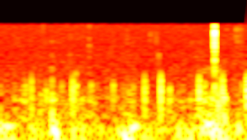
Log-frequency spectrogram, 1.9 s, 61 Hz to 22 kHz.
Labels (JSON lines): {"label": "biophony, knock croak", "recorder": "SoundTrap 300"}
